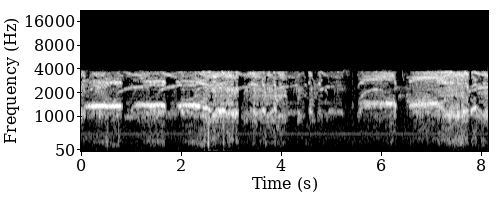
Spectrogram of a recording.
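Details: At a Kawęczyn peregrine falcon nest, 3 June 2022, as the mother delivers breakfast: hoarse, grating calls in quick repeated phrases with rising squeaky notes, a near-silent gap around second five, then loud rasping resumes.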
